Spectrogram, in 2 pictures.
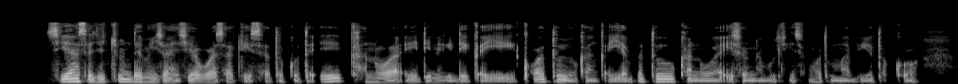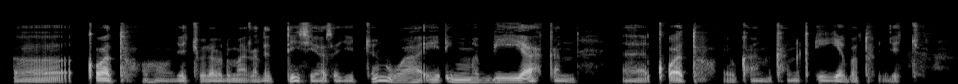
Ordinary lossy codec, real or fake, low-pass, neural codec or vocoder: MP3, 48 kbps; real; 7.2 kHz; none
